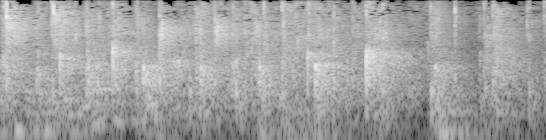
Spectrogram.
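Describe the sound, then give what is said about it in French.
Audience applause: a dense, fairly loud wash of many hands clapping steadily and without a break. “On l'applaudit, s'il vous”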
